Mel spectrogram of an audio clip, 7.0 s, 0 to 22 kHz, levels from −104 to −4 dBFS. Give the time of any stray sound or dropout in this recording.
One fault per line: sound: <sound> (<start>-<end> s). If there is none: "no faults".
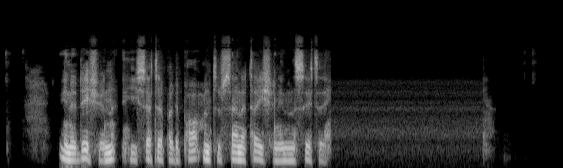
no faults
